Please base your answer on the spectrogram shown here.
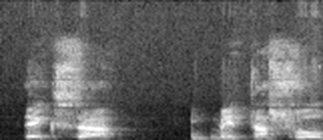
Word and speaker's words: dexametasona: La Dexa, usted me la pronuncia, doctor. Dexametasona. Dexametasona, exacto.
